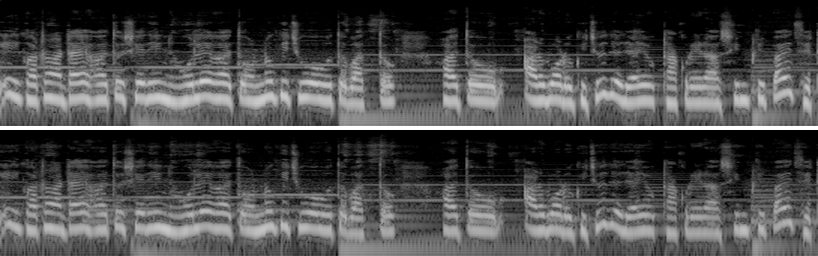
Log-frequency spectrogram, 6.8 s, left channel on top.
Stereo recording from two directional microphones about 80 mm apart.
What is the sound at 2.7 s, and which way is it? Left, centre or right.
A woman's voice, centre.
